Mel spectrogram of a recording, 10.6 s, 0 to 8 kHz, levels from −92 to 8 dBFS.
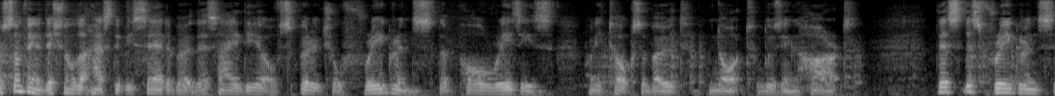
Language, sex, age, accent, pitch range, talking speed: English, male, 40-59, British, 90-110 Hz, 155 wpm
